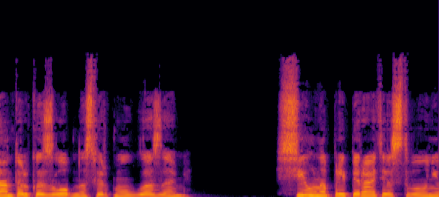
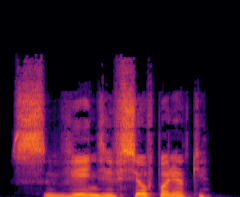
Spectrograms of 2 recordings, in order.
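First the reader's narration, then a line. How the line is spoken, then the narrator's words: Forced out. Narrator (Russian): выдавил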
